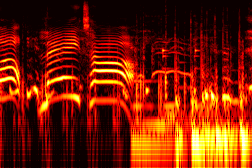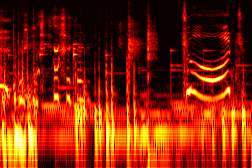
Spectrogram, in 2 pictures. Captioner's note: both giggle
